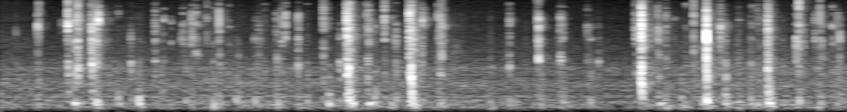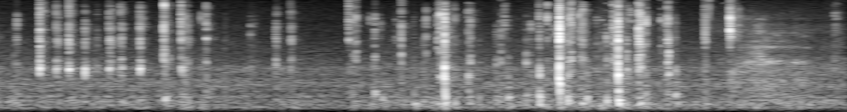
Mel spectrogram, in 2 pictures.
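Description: Fingers type flashcard terms and definitions on a computer keyboard, irregular bursts of clicky keystrokes with short pauses, close and fairly quiet, no voices.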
